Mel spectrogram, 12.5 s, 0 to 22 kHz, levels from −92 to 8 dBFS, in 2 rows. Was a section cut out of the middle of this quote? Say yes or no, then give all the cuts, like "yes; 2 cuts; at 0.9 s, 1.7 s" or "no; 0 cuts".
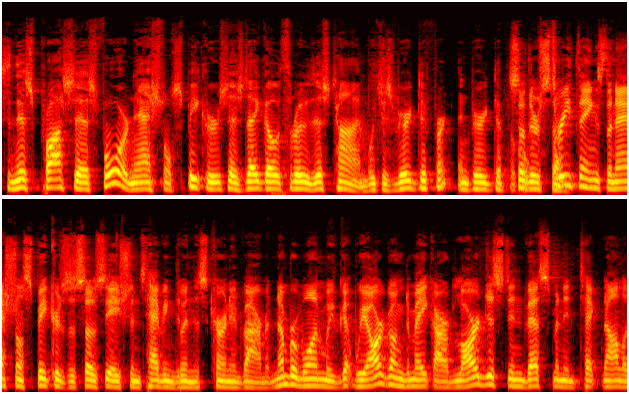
yes; 1 cut; at 8.0 s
